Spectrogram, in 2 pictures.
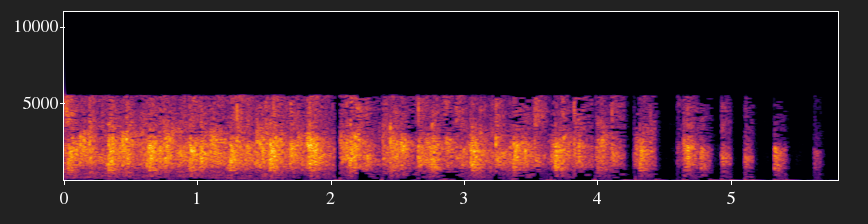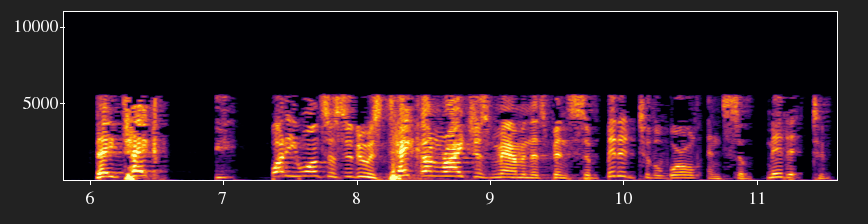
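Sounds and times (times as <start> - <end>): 
people clapping: 0.0 - 5.7
speech: 6.0 - 11.6.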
